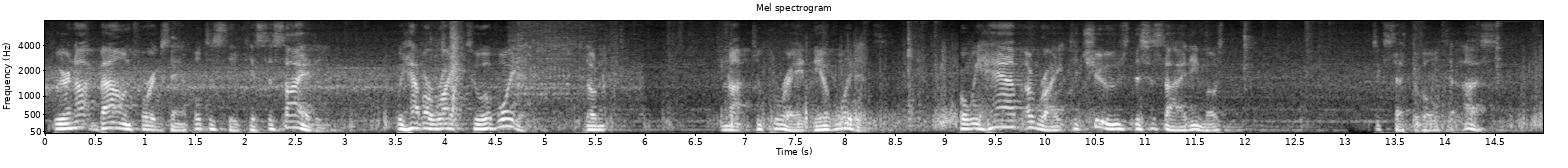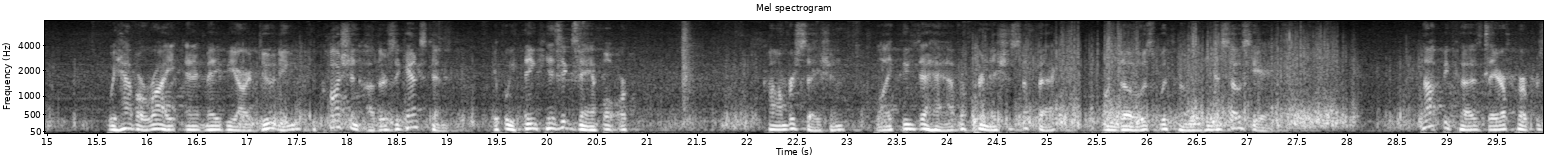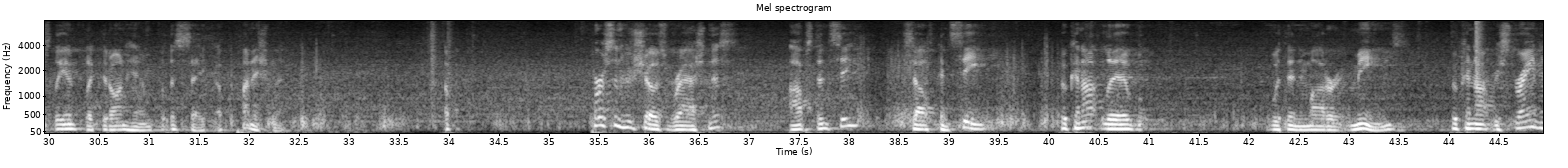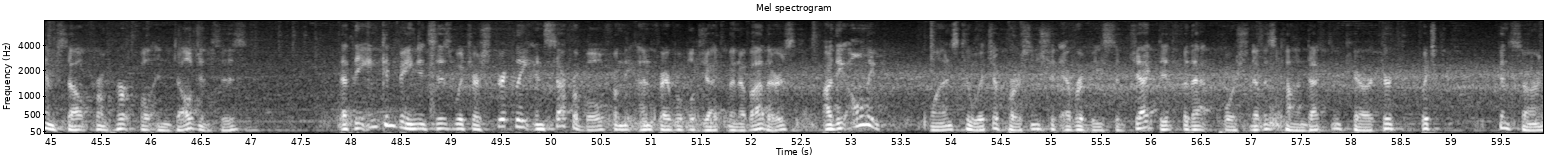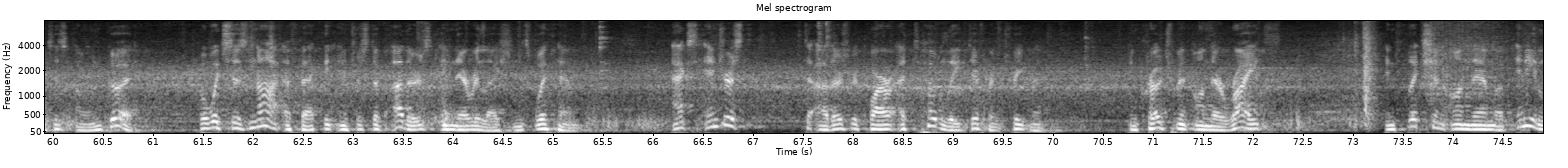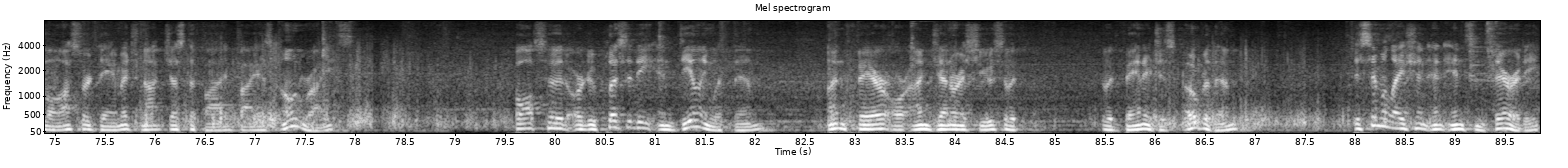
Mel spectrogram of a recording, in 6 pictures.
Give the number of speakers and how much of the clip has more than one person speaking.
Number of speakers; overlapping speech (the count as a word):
one, no overlap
